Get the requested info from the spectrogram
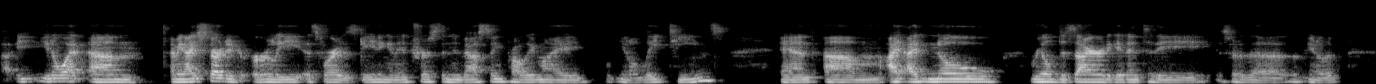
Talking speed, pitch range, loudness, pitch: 180 wpm, 110-125 Hz, -18 LUFS, 115 Hz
